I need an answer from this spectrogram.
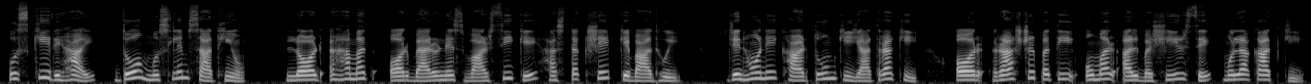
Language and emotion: Hindi, neutral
